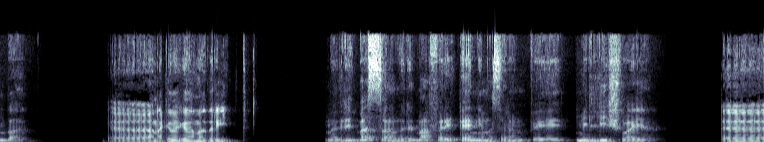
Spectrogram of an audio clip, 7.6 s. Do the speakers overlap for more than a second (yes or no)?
no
